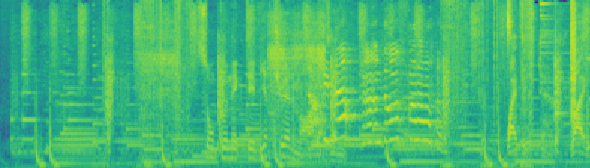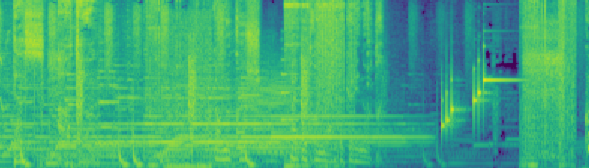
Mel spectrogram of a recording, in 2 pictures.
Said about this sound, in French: mais avant, jingle.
